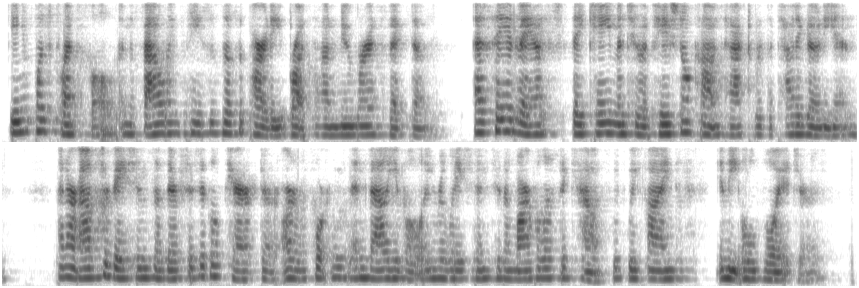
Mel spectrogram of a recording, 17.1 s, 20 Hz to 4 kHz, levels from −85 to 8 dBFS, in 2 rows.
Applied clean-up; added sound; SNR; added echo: neural mask model DeepFilterNet 3.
